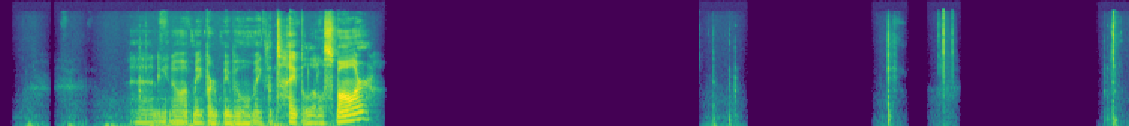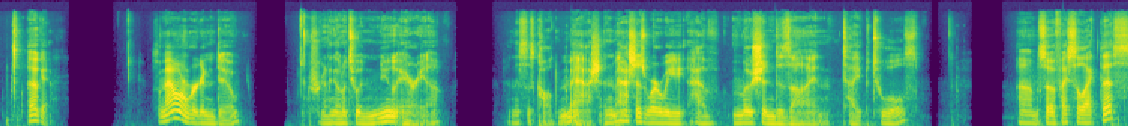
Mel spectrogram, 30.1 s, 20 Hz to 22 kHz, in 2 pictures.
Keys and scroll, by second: 0.0 Return.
